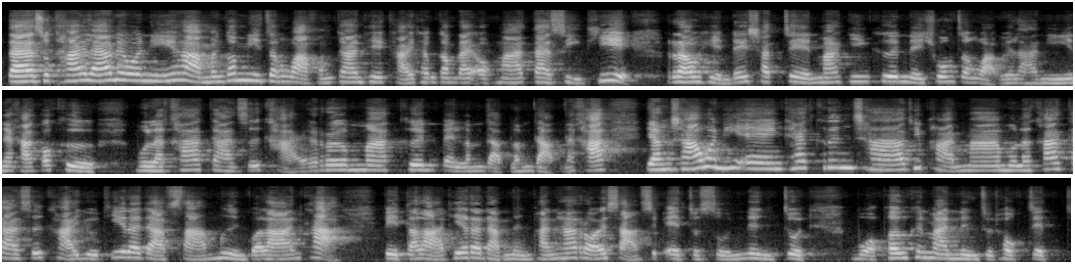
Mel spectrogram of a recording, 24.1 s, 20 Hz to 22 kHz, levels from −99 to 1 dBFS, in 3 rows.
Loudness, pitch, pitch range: -24 LUFS, 225 Hz, 195-250 Hz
